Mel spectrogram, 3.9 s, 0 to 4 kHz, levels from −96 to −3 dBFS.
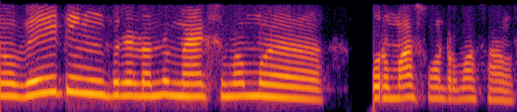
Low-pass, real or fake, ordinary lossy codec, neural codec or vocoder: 3.6 kHz; real; none; none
